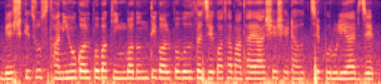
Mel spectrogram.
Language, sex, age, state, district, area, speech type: Bengali, female, 18-30, West Bengal, Purulia, urban, spontaneous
